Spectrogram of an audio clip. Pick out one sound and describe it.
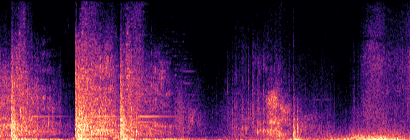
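Bones clatter as skeletons break apart.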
